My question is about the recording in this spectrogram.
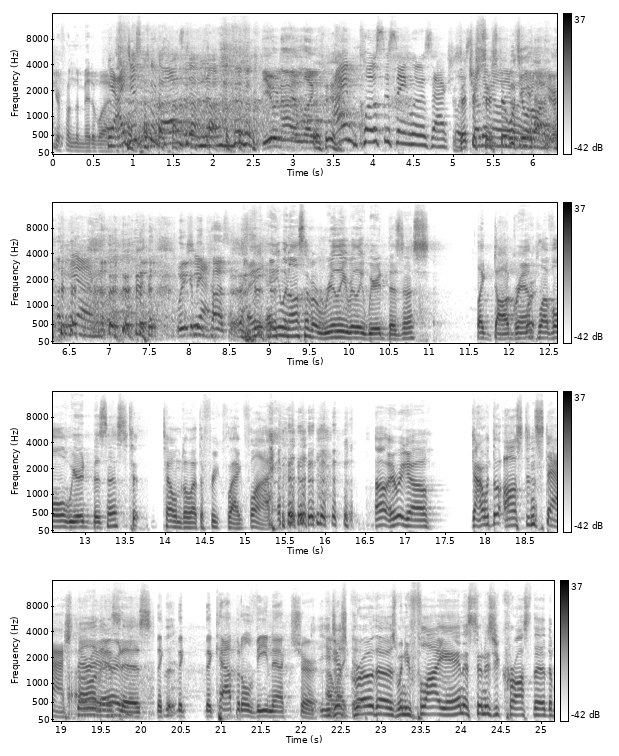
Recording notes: My First Million Live Event. (Austin, Texas). In Austin, TX for a live MFM event.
